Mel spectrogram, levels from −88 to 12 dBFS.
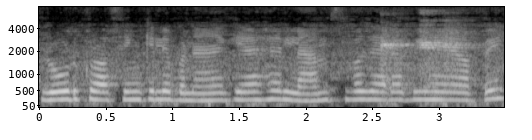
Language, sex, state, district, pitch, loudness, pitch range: Hindi, female, Uttar Pradesh, Ghazipur, 235 Hz, -14 LUFS, 225-240 Hz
